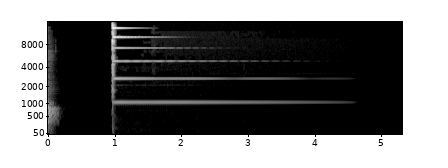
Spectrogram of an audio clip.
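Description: A bell chimes once and rings out.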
